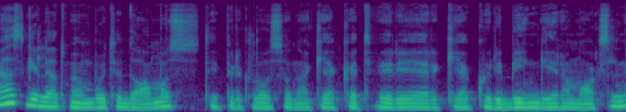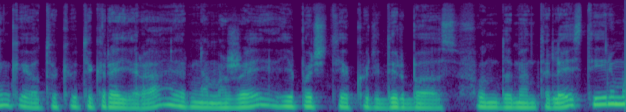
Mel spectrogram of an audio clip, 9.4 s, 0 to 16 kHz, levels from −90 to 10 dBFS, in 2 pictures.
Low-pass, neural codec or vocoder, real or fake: 14.4 kHz; none; real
